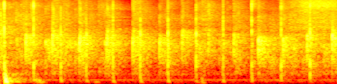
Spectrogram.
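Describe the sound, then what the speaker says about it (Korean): A church congregation at a Sunday service claps in welcome for a newly registered member, a brisk, steady run of handclaps, fairly faint and slightly distant, with no talking over it. "이 시간 소개할 때 큰 박수로 환영해 주시면 감사하겠습니다"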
